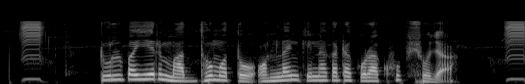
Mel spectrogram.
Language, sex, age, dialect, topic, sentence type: Bengali, male, 25-30, Rajbangshi, agriculture, statement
